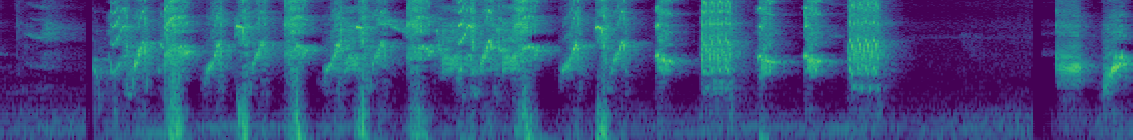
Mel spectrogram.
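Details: Black-winged starling song played to lure and tutor other birds, full of varied imitable phrases: a rapid series of harsh scratchy notes with sharp clicks, ending in a pause and two final squeaks.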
